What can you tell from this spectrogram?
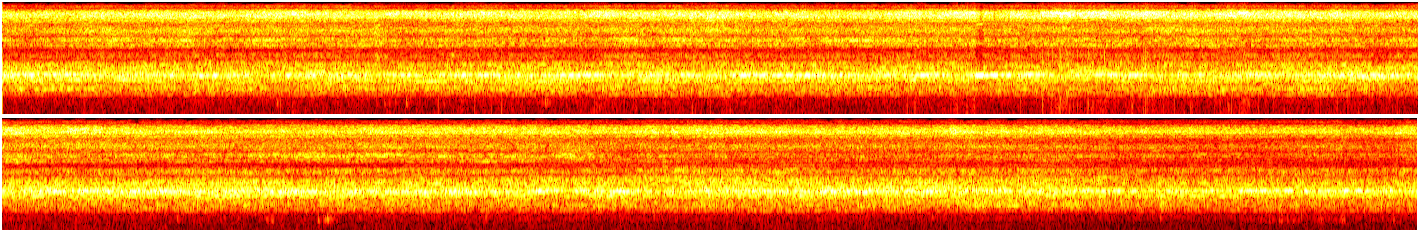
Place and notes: Bahn, Gleise und Zugpersonal von Erfurt nach Berlin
